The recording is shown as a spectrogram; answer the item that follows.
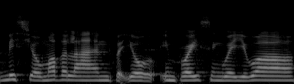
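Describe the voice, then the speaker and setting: A woman speaks with an East London accent at a medium pitch. Her pace is moderate. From East London, England. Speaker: comedian and podcaster. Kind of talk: casual interview chat. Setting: host's kitchen.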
